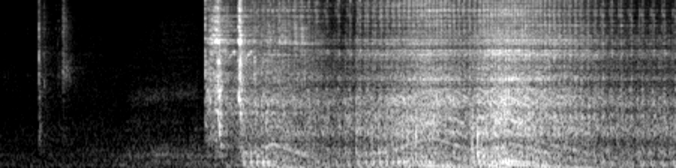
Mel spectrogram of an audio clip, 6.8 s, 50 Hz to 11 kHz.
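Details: Old Discover 125 motorcycle whose valve, cam and rocker arm were already replaced without curing the noise: starts after a couple of kicks, then a quick light chik-chik tick over idle and revs; valve train ticking from worn valve guides.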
